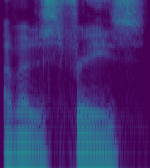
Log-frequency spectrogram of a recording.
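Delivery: normal talking voice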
